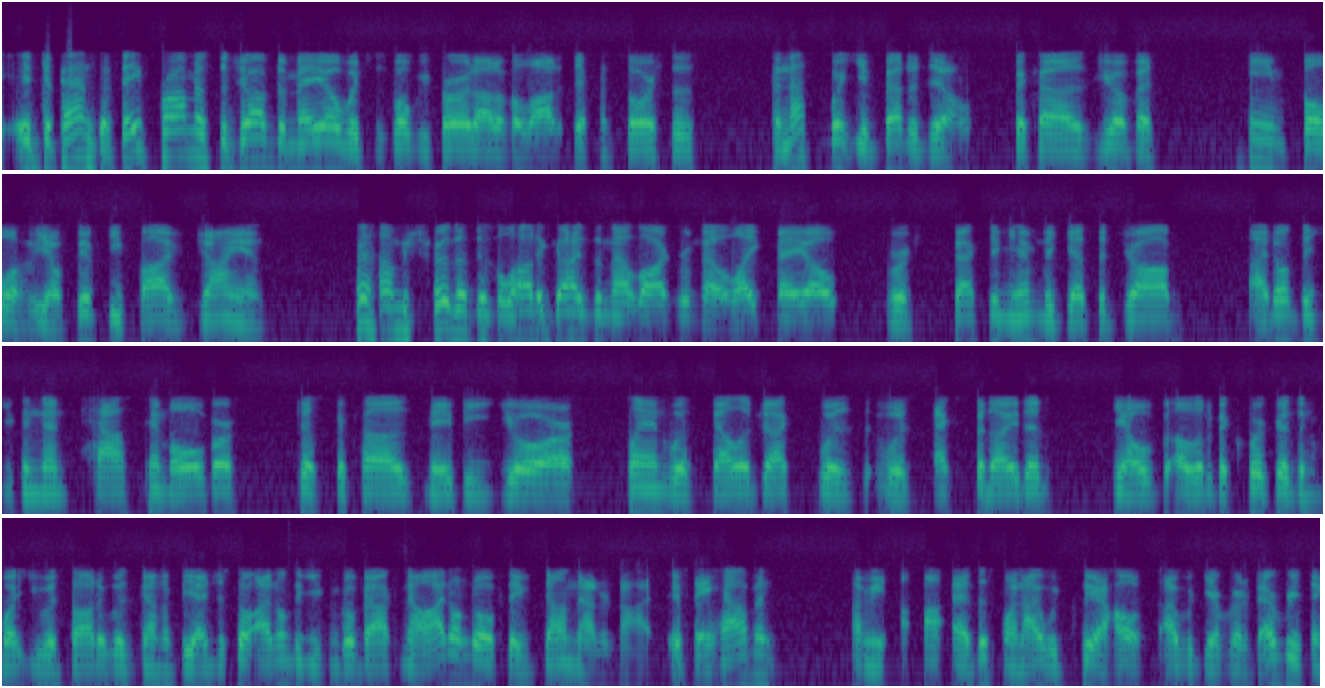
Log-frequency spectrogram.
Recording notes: a couple of his dedicated, professional quality sports talk callers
